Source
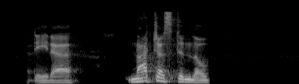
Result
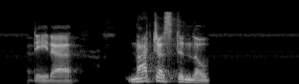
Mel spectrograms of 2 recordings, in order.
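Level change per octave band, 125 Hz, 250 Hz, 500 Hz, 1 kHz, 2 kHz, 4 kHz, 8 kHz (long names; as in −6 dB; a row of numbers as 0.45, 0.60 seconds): −3.5, −0.5, +1.0, +1.5, +10.0, +13.0, +6.5 decibels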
